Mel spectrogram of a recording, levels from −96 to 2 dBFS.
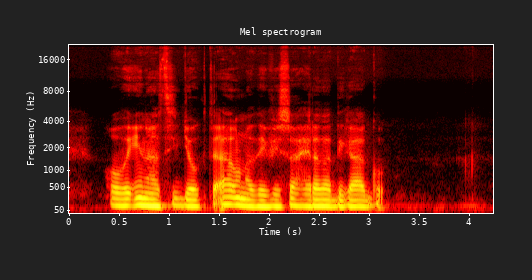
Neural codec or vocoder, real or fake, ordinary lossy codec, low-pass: none; real; none; none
